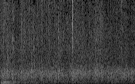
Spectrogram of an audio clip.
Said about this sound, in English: Everyone give him a round of applause. That was pretty good.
